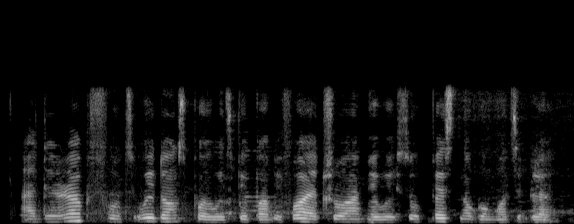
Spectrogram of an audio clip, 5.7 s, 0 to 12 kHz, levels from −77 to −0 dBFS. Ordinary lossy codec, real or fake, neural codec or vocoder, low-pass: none; real; none; 7.2 kHz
